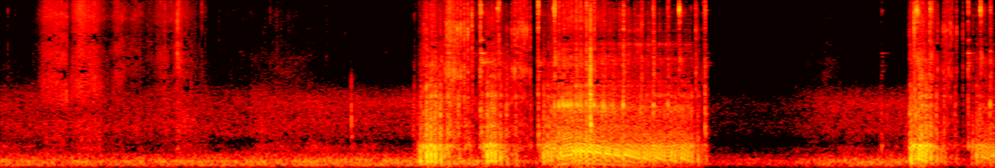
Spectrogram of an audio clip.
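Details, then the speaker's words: Poulan chainsaw out of storage, after carb adjustment, chain tensioned and sharpened; quiet idle then crisp revs climbing and dropping cleanly, no bogging; idle speed needed adjusting to stop chain creep. Normal running. "surprisingly besides needing to adjust the idle speed to keep the chain from moving while off the trigger it seems to be running and cutting just fine"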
